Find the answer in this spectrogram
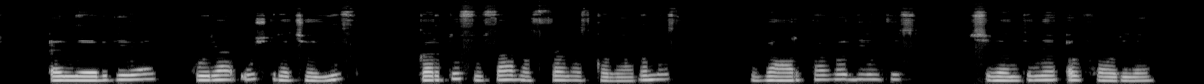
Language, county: Lithuanian, Vilnius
